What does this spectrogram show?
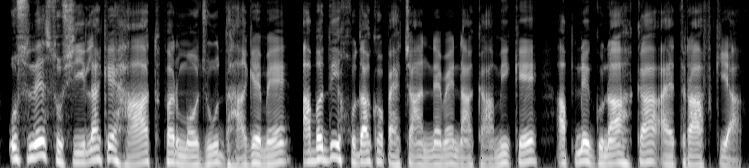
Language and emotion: Urdu, neutral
